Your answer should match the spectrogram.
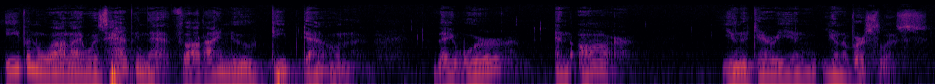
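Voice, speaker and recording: An older man with a bass singing voice gives a reflective, prepared lay sermon to a congregation, speaking deliberately and haltingly with pauses. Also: very animated, warm tone, slightly rough. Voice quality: self-described bass voice.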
